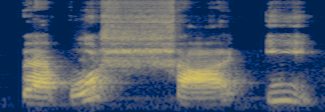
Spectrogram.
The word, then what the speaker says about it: ব্যবসায়ী: While we use the word commercial, we say baboshaik, and when we use the word business man, we say baboshai. The K or the K is omitted.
